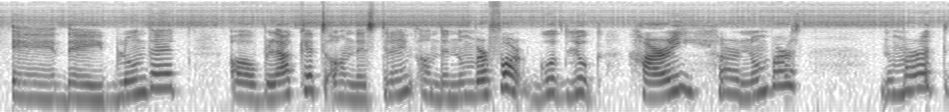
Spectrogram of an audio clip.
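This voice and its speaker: A woman whose first language is Spanish, reading a novel aloud in a halting, hesitant way with many fillers. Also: fairly high pitch, low-quality recording. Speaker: reader.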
